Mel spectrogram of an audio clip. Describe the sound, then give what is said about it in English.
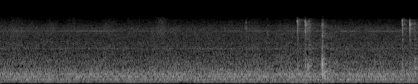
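Typing on a computer keyboard: a few soft, scattered key clicks over a steady hiss of background hum, the taps grouping more densely toward the end. “I'm going to just use the keyboard.”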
